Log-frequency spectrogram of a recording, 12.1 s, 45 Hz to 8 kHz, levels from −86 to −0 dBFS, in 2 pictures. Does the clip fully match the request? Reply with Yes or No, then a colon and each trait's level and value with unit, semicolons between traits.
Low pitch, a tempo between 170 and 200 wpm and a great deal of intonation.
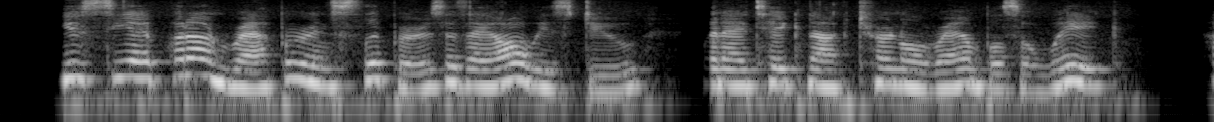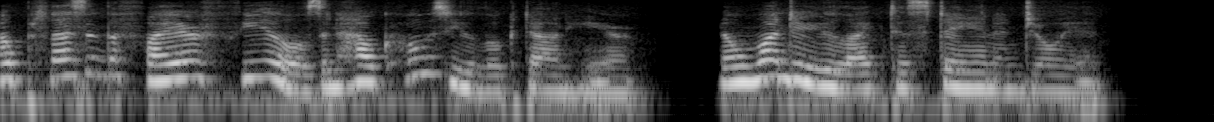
No: high, 215 Hz; average, 190 wpm; wide, 6.6 semitones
